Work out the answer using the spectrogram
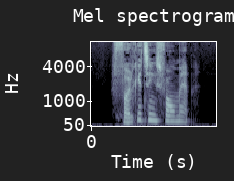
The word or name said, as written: folketingsformand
